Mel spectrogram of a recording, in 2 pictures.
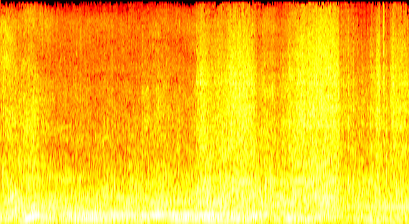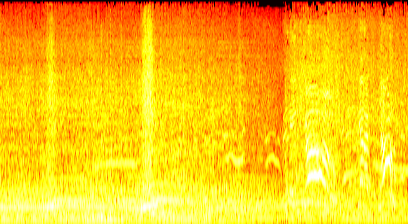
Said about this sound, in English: All right, here we go. Ready for the second pull. Okay, start your engines.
